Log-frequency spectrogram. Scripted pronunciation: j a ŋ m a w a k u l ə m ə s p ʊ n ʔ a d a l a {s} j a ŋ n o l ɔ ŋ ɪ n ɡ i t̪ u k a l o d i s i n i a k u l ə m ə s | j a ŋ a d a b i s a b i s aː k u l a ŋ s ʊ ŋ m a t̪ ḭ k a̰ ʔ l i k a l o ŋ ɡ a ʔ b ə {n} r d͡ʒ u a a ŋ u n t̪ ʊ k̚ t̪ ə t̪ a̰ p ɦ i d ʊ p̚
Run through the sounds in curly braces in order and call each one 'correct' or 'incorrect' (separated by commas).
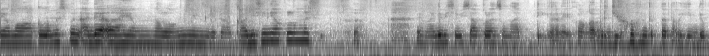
incorrect, incorrect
